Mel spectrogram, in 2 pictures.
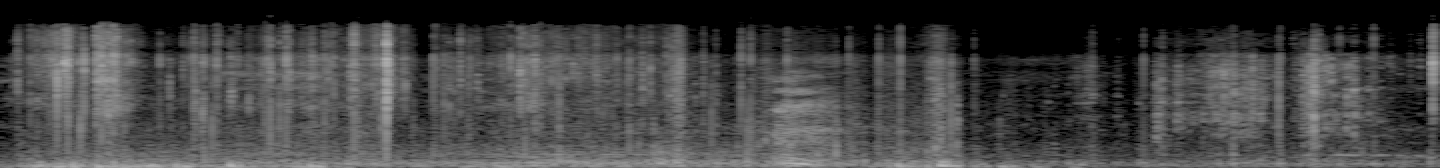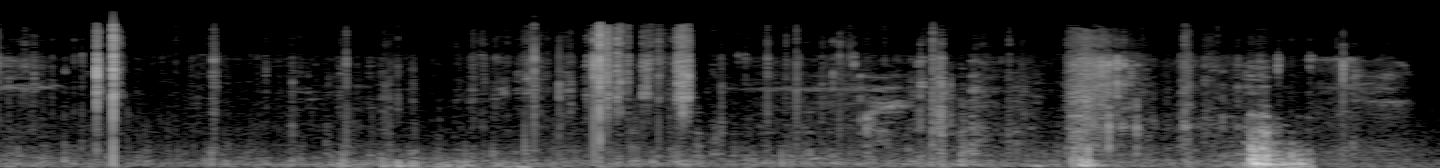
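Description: Dry grass and leaf tinder bundle burning in open flame, crackling with sharp snaps and pops scattered throughout, busiest in the first six seconds. A single loud thump comes near the end.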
